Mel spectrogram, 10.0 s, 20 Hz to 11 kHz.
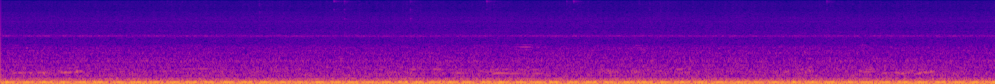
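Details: MAN NL202 CNG bus with ZF Ecomat 5-speed automatic climbing a hilly route under load: heavy labouring engine with uneven lumpy beat in the low rumble; bad engine misfire under load.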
